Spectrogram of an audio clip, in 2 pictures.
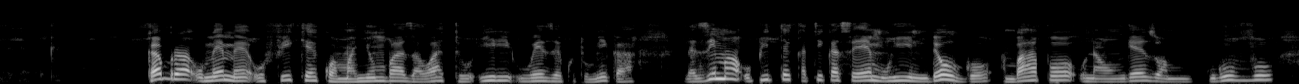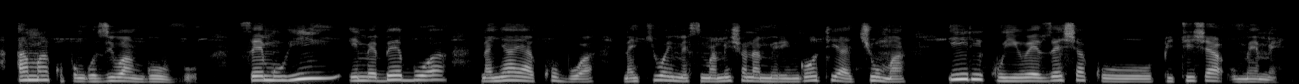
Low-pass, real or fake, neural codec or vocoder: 7.2 kHz; fake; codec, 44.1 kHz, 7.8 kbps, Pupu-Codec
